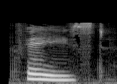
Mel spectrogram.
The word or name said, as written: phased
